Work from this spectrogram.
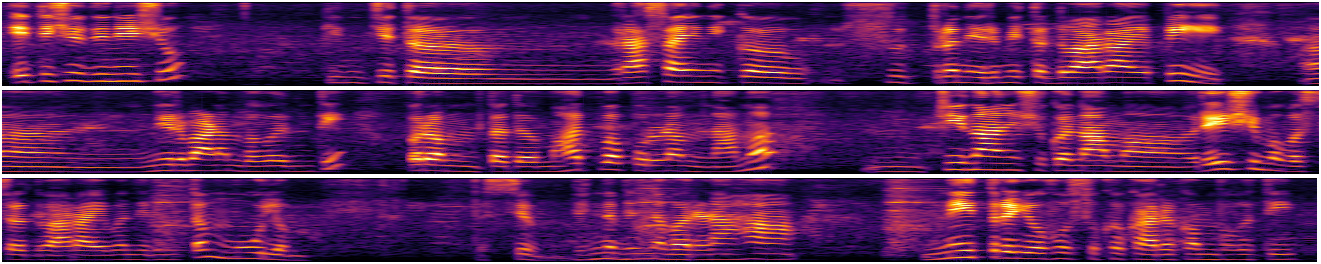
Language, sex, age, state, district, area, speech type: Sanskrit, female, 45-60, Maharashtra, Nagpur, urban, spontaneous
